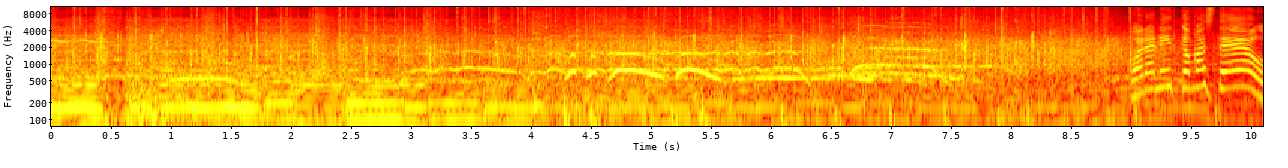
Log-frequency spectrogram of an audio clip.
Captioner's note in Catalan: aplaudiments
